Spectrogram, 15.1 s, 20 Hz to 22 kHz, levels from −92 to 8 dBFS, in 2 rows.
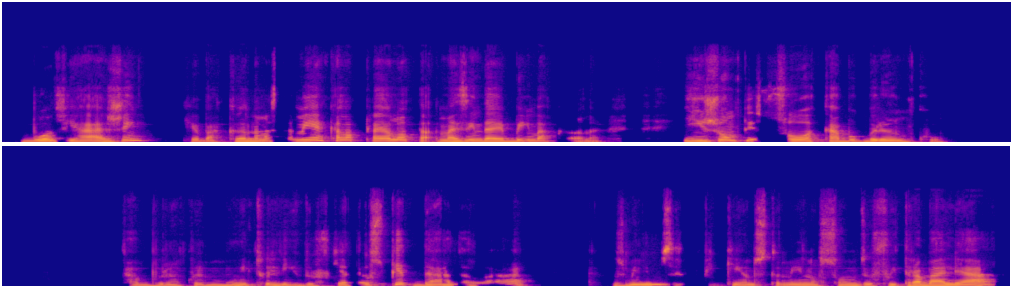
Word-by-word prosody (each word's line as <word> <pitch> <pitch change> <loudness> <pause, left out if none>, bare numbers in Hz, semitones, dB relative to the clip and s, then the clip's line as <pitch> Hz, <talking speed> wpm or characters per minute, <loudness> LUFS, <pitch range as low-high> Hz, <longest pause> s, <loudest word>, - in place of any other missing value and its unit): Boa 165 +2 +4
Viagem, 195 - +1 0.2
que - - -10
é - - -2
bacana, 200 +6 0
mas 220 -1 -3
também 245 +1 +2
é - - +4
aquela 255 -2 0
praia 220 -3 +2
lotada, 240 -7 0
mas 190 +4 +3
ainda 215 -2 +5
é 195 0 +6
bem 210 +4 0
bacana. 215 -5 -6 0.6
E 225 +1 +6
João 240 +3 +4
Pessoa, 210 -4 0
Cabo 210 +1 +1
Branco. 160 -6 0 1.4
Cabo 155 -1 -9
Branco 155 +1 -7
é 160 - -5
muito 185 +10 -2
lindo, 155 -5 -3
eu - - -9
fiquei 150 +1 -5
até 205 - -8
hospedada 210 - -1 0.2
lá, - - -12 0.9
os 155 - -8
meninos 160 -1 +3
eram 170 -1 -19
pequenos 165 -1 -6
também. 165 +2 -4
Nós 170 -1 -4
fomos, 175 -1 -3
eu 165 - -1
fui 170 +2 -4
trabalhar 185 +1 +3
180 Hz, 165 wpm, -22 LUFS, 160-215 Hz, 1.4 s, é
